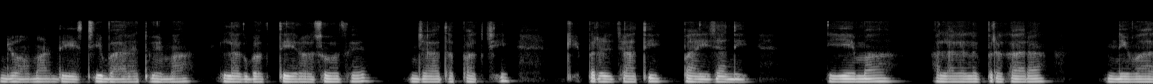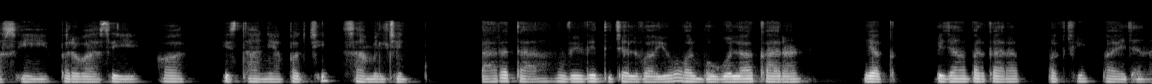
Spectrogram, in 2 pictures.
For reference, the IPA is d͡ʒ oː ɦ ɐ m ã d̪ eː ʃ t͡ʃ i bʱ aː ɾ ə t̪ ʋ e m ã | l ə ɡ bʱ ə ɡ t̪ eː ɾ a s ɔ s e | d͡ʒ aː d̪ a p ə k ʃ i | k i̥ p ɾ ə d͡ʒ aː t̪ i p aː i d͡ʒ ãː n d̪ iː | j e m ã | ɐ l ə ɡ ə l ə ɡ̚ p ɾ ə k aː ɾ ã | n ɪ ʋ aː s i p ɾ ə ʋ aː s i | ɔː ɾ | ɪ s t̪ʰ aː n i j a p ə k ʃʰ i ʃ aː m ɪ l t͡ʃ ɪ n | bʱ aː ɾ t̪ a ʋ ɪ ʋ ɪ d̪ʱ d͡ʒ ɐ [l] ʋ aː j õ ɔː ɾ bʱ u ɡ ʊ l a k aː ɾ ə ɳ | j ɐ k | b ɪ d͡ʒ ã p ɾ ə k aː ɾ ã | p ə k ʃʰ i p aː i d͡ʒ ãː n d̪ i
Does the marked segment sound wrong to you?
no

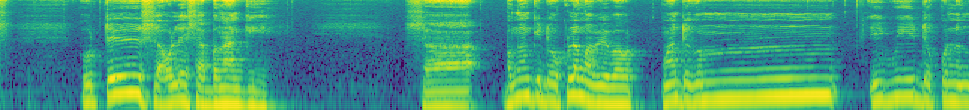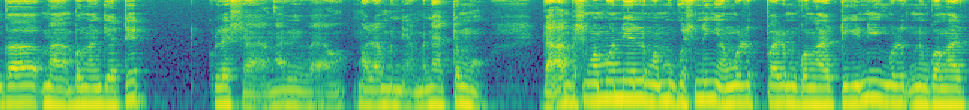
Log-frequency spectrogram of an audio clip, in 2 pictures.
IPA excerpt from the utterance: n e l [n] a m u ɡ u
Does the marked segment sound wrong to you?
yes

